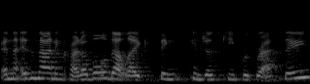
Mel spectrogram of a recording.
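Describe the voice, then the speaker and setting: With an American accent, a woman talks at a fairly quick pace and high pitch. Noticeable background noise is present. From South Florida, US. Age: 30s. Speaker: sustainability advocate. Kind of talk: podcast interview.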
